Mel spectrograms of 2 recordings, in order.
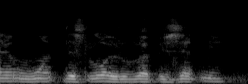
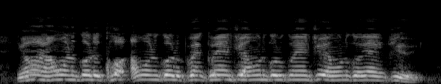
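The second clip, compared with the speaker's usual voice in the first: very loud, high screaming, words tumbling out fast; 8 semitones higher, 9 dB louder than usual. Retelling being rushed out of the courtroom, imitating someone screaming. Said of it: "I'm screaming to the judge".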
